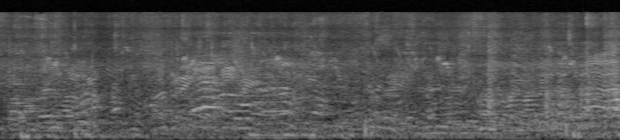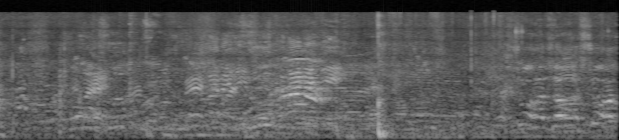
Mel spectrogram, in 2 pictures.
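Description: Men shout and call out to each other across an open field.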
